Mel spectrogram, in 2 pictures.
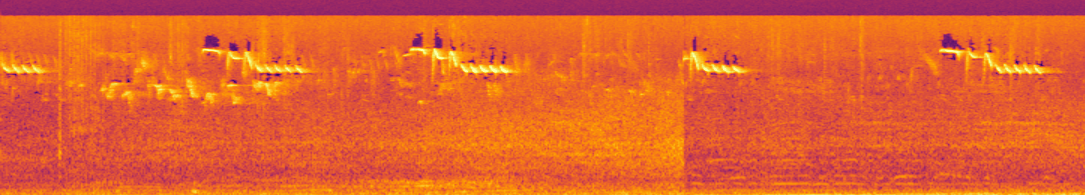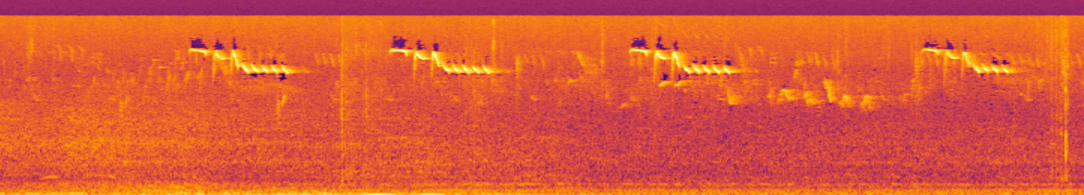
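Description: A songbird sings the same short song over and over, about every three seconds. Each song is a quick falling phrase ending in a high trill. Under it runs a low rumble that swells about two-thirds of the way through.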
